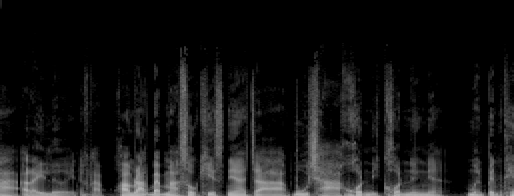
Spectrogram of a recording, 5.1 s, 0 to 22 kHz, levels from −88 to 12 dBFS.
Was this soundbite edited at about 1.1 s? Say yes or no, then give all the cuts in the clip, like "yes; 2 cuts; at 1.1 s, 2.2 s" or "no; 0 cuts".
yes; 1 cut; at 1.1 s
